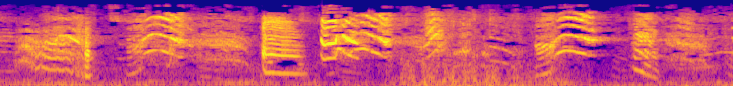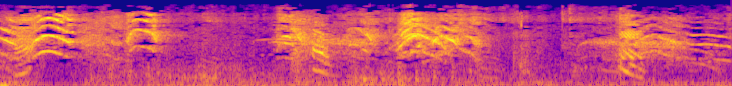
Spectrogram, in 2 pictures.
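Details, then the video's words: Mating Alexandrine (Nepalese) parakeets trade harsh, screechy squawks and rapid chattering notes, overlapping almost without pause in a loud, busy exchange. "تزاوج الببغاء النيبالي"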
